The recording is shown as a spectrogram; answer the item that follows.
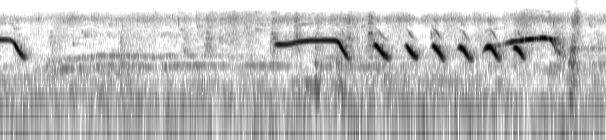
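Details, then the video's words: Black-naped oriole from Aceh giving a short downslurred whistle, a pause, then a held fluted note followed by a quick run of about seven clear, falling, liquid whistles and a final rising note. "Burung Kepodang Asli Aceh"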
